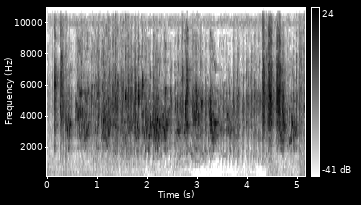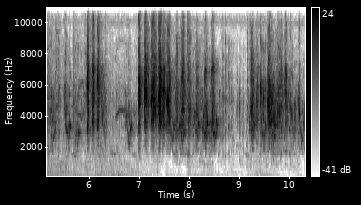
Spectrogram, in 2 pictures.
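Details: Budgerigars housed as a colony instead of in cages keep up steady, busy high chirping and warbling, with repeated louder chirp bursts and a faint low hum beneath.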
